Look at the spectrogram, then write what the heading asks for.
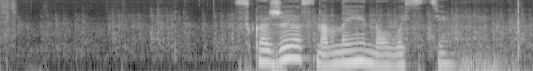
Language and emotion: Russian, neutral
